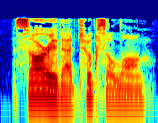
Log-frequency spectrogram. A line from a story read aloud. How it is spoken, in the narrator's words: he says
